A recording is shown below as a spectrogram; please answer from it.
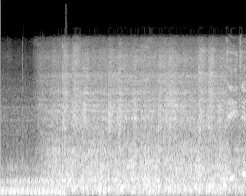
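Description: A moving passenger train rolls on past Dhanbad, with loud steady rumble and rhythmic clickety-clack of the wagons heard from inside the coach.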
